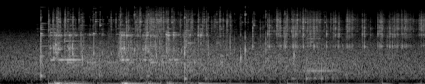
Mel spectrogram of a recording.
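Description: Sound-design effect: a hiss gives way, about half a second in, to a dense flurry of small glassy clinks and ticks with short bright pings. The loudest hits come near the start of the flurry and just after a second in.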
